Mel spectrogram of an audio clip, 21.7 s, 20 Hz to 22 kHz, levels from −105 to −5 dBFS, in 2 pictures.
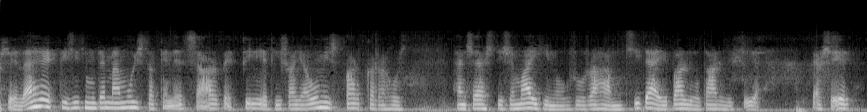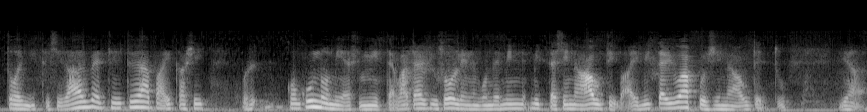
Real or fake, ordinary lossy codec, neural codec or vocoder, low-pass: fake; AAC, 48 kbps; codec, 16 kHz, 0.9 kbps, LongCat-Audio-Codec; 7.2 kHz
